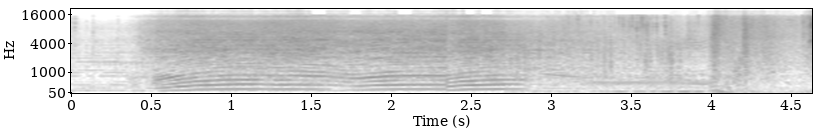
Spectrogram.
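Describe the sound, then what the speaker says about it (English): A chainsaw in the video game Satisfactory revving and cutting, its engine pitch rising and dipping in a few surges before winding down, loud and close. "I still got the chainsaw on me"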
